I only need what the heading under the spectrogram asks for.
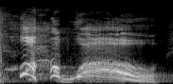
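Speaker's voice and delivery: high startled mock shout; shocked whoa. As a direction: act the jolt of being caught off guard. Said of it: "You're like".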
